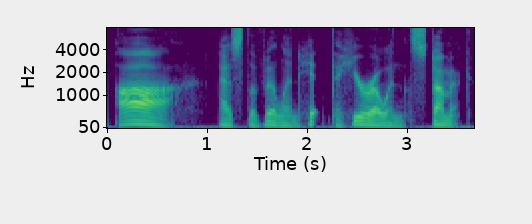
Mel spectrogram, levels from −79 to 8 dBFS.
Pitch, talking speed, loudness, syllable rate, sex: 100 Hz, 165 wpm, -19 LUFS, 4.3 syllables/s, male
